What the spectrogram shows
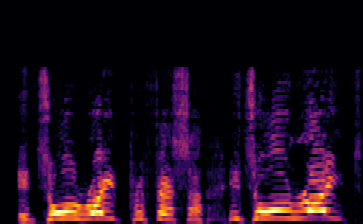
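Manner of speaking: very loud, very high, shrill call. Harry reassures the Professor while scooping up more potion for him, loudly. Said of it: "said Harry loudly".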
